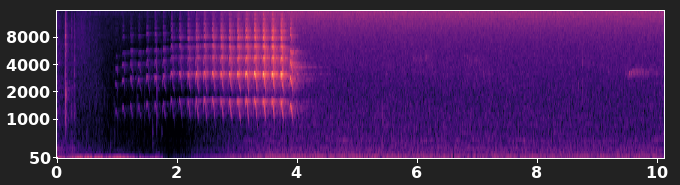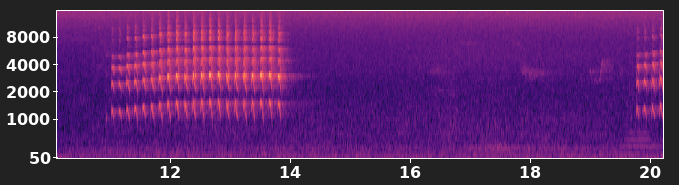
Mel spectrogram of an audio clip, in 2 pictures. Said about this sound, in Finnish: Viikon luontoääni on varpushaukka.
